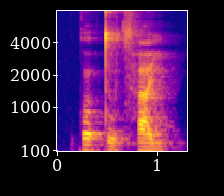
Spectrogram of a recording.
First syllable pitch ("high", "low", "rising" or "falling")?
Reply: high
